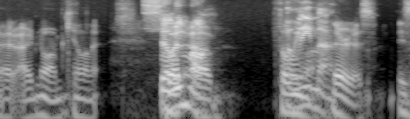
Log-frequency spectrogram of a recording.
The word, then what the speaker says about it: Thelema: The it's Greek. It's Greek for like the path.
